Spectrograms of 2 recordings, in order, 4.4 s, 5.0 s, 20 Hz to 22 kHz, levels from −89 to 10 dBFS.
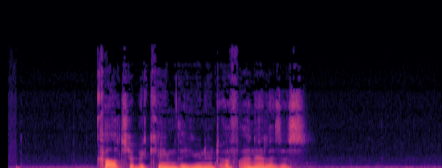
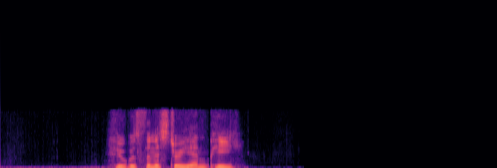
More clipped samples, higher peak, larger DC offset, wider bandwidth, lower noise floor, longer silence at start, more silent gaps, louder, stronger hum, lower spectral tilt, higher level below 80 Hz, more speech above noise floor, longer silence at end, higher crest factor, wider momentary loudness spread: neither; first, -4 dBFS vs -10 dBFS; neither; first, 13 kHz vs 8 kHz; second, -51 dBFS vs -62 dBFS; second, 0.15 s vs 0.3 s; neither; about the same, -25 LUFS vs -23 LUFS; neither; first, -7 dB/octave vs -5.5 dB/octave; about the same, -48 dBFS vs -48 dBFS; second, 28 dB vs 39 dB; second, 0.3 s vs 2.6 s; about the same, 22 dB vs 18 dB; about the same, 8 LU vs 7 LU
